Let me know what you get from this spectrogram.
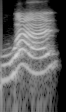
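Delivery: ordinary talk, nothing marked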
